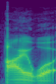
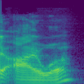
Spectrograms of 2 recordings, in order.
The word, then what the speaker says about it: Iowa: Iowa is four letters, but it's three syllables. Isn't that interesting? Yeah. I think most people say Iowa.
